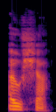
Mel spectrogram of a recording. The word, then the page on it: osha: British English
